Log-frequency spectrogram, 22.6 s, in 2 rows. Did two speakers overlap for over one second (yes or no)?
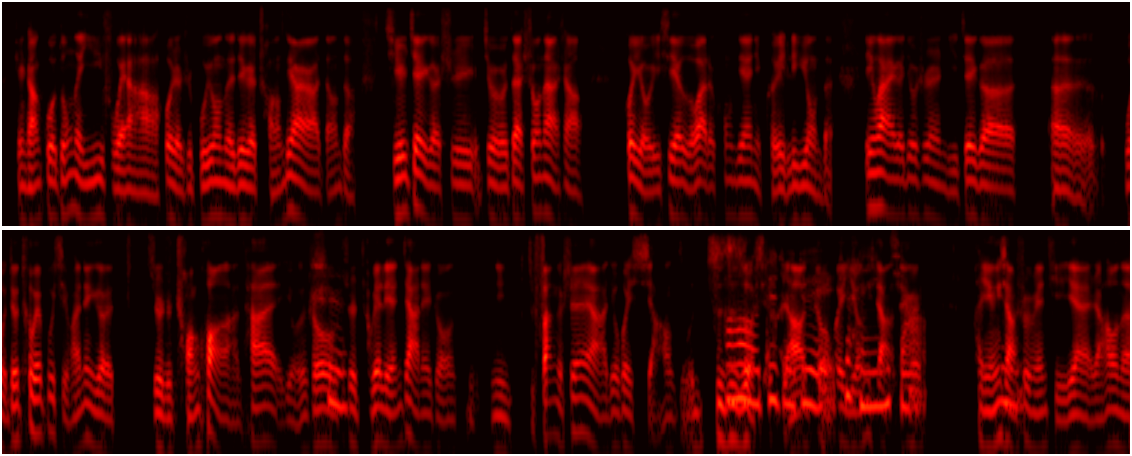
yes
